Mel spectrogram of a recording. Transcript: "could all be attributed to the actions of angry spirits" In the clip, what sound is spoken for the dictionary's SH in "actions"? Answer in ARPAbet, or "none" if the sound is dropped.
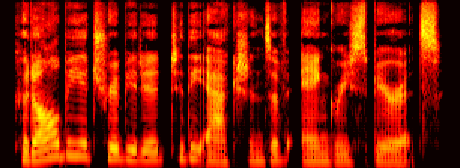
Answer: SH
